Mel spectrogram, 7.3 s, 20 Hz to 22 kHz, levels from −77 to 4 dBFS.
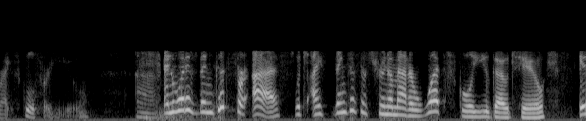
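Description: A buzzy, gravelly roughness runs through the whole speech clip, with nothing above 3.8 kHz: GSM full-rate codec damage, with the excitation sparsely pulsed at a rate which fits 13 kbps.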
